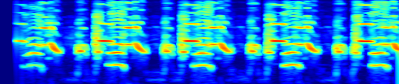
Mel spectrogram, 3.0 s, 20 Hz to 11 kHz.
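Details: Indian grey francolin calling loudly: a ringing, multi-note phrase with a low note and sliding whistles, repeated about every 0.6 seconds, five times in clear succession.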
